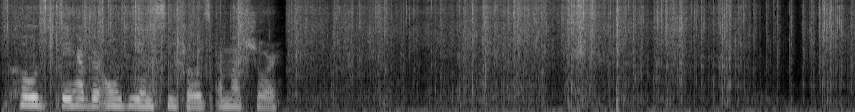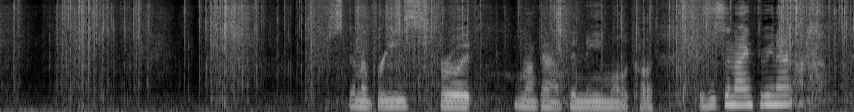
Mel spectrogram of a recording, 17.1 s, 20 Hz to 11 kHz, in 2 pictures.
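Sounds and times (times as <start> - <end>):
plastic packaging crinkling: 0.0 - 17.0.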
